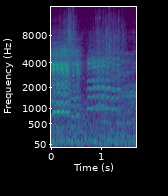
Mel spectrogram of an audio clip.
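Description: Goats bleat in a short, wavering cry at close range, followed by a second quavering bleat, with no talking over them.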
